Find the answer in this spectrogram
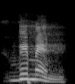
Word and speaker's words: women: it is pronounced as women so o is pronounced as I okay very simple Nation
